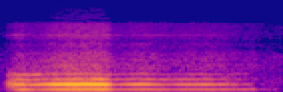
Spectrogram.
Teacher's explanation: यहाँ ओ को मैंने तिगुना समय लेकर बोला और फिर हम म तक गए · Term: प्लुत स्वर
